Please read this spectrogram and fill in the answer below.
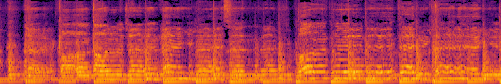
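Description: Turkish Sufi hymn (ilahi) music: a voice sings a wavering, ornamented melody over a steady drum beat.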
